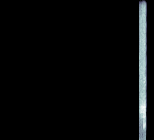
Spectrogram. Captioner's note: silence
